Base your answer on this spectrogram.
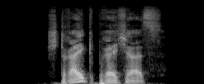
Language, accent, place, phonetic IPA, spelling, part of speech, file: German, Germany, Berlin, [ˈʃtʁaɪ̯kˌbʁɛçɐs], Streikbrechers, noun, De-Streikbrechers.ogg
- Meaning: genitive singular of Streikbrecher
